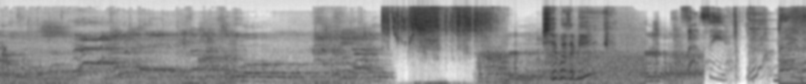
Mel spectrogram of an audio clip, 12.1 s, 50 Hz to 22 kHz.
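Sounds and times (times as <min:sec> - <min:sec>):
high sliding calls: 0:05.7 - 0:07.5.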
